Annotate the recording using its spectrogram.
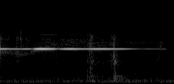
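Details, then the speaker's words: Training AED on a mannequin: steady high electronic tone with brief clicks as the shock is delivered after shock advised, followed by prompts to call Emergency Medical Services and begin CPR. "shock delivered be sure Emergency Medical Services have been called"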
